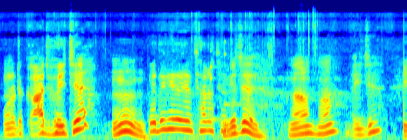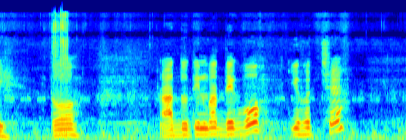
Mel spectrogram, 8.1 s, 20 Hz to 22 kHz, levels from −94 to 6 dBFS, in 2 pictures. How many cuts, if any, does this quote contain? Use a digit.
1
